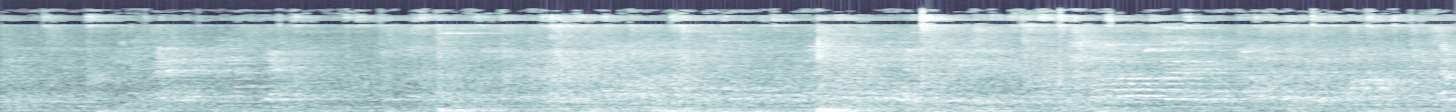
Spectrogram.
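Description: Sports hall ambience during table tennis play: echoing background voices and the light knocks of table tennis balls from the tables. Two dull thuds stand out, about three and six seconds in.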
